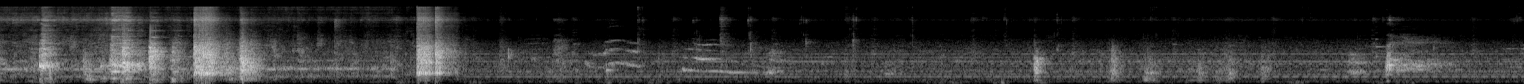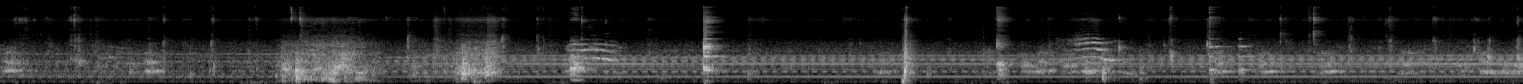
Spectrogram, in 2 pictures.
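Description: Eating sounds: a spoon clinking against a ceramic bowl and the crunching of fried chicken, loudest and busiest in the first four seconds, with a few more bursts later. Steady held tones and a few short gliding calls run underneath.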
